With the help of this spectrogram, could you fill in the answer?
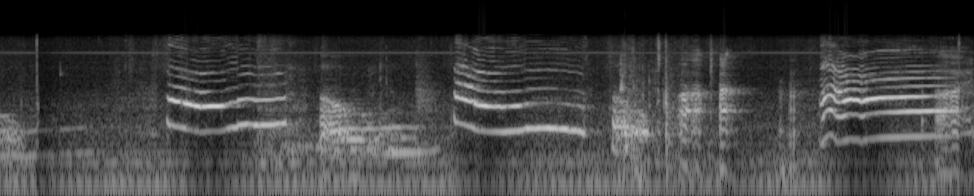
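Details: Pet cat being bathed gives three long, drawn-out wailing meows, each starting high, dipping and then holding a steady rich tone for a second or more, with a person talking softly in the gaps between cries.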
